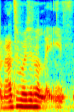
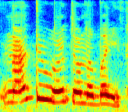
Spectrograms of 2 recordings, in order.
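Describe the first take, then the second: First: Said in the usual way. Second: Pitched way up and drawn out slowly, each word of the warning stretched; sing-song scolding of her own wig; high mock-stern warning. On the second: Shown as a demonstration. Hair vlogger to viewers, mock-stern high warning. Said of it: "repeat of the warning".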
